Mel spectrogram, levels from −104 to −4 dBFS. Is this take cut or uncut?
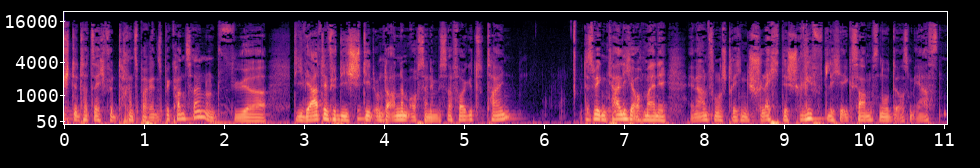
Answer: cut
